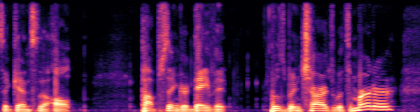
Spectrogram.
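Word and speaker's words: d4vd: Um, and so David, that's how you say his name.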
